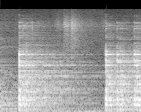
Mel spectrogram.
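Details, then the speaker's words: Tap test on a welded cast iron handwheel from a Kearney and Trecker Autometric jig bore after crack repair: two sharp taps with a clear, bright, lasting ring like solid metal, not the flat cracked-eggshell note of the other one. "it makes a sound and it sounds like a solid piece of metal okay that's what you want"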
